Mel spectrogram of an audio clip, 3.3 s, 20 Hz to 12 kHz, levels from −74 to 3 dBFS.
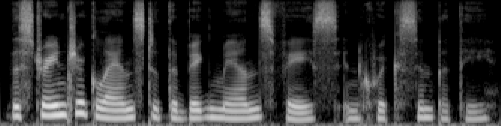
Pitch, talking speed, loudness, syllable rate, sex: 180 Hz, 195 wpm, -18 LUFS, 4.7 syllables/s, female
